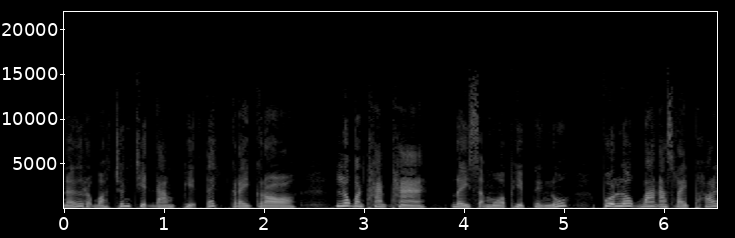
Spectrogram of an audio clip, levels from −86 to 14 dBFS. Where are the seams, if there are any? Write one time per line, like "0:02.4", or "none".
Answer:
none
